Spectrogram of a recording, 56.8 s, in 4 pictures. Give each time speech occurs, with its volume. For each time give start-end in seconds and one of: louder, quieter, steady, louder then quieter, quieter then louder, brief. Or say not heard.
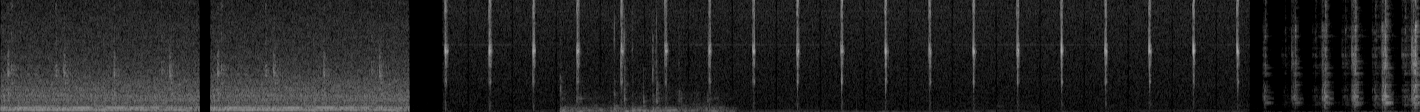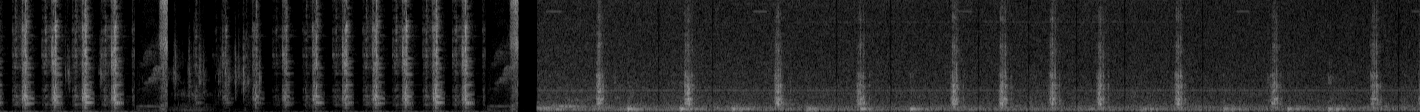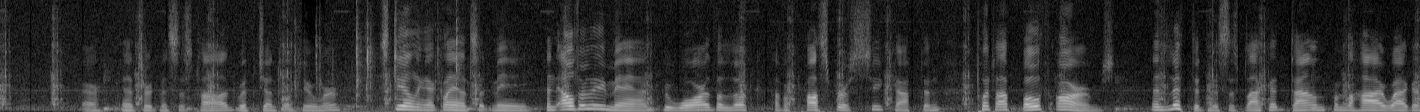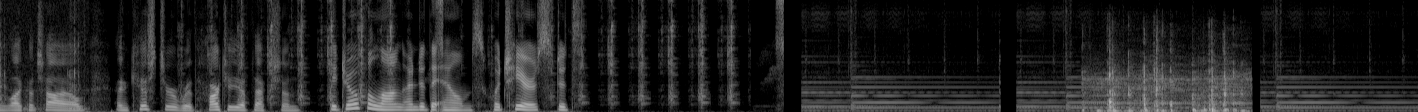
29.2-48.4 steady.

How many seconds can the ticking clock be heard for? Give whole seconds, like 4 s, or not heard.
57 s.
